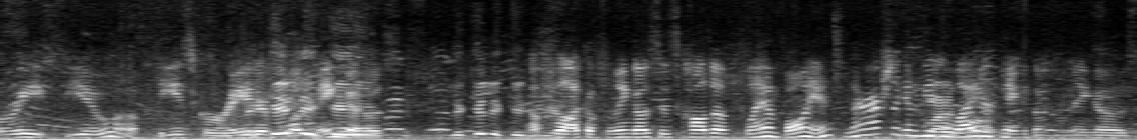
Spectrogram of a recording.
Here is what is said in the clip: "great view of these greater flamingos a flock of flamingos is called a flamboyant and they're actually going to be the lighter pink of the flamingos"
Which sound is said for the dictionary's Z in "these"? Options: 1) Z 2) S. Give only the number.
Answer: 1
